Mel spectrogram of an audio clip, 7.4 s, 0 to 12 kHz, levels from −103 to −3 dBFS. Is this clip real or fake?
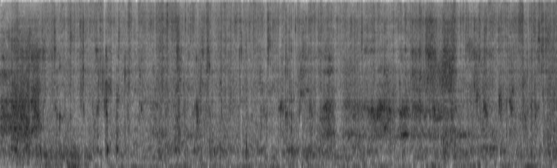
fake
